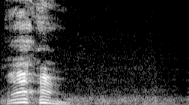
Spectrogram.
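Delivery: high gleeful whoop; excited whoop. Real, not acted. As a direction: cheer on the way down. Sliding down, cheering.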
